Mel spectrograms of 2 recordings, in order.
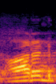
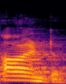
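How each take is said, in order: First: "aren't" in two beats, aa-runt, r sounded; halting aren't. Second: "aren't" in one beat, aant, r left out; fast aren't. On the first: Teacher shows careful reading to learners, halting with r. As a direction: pause inside "aren't" and pronounce the r. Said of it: "रुक करके". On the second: Teacher shows fast spoken form to learners, r dropped. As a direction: run "aren't" together, swallowing the r. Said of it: "जब fast बोलते हैं". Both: Shown as a demonstration.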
